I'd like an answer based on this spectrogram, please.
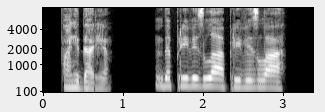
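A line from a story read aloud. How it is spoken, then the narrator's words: Sighing. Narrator (Russian): вздохнула девушка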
